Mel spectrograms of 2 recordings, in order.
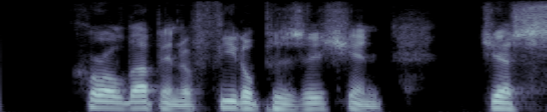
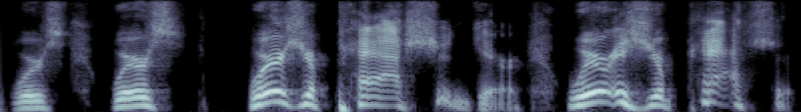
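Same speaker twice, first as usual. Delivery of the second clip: wife's pleading demand; 6 semitones higher, 4 dB louder than usual. Retold or imitated. Wife confronting him, retold.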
